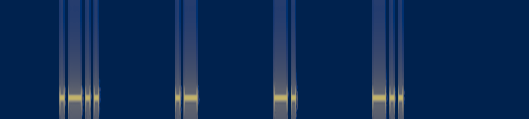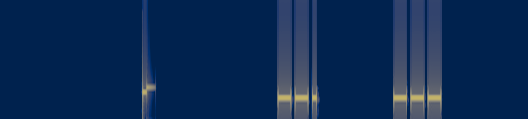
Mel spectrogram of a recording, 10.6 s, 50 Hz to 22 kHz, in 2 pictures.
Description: Morse code, heard as a keyed tone, about 27 wpm, spaced as for 10 wpm, 700 Hz. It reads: LAND GO
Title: 6x Character Spacing - Top 300 Words - 28wpm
